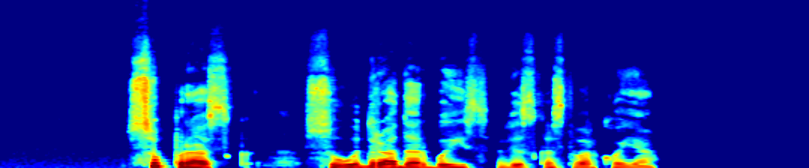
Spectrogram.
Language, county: Lithuanian, Šiauliai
